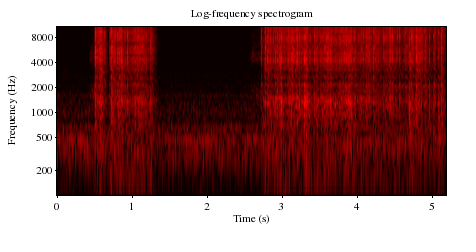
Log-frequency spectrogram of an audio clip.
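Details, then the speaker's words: Tesla MIG 260 MIG welder joining two pieces of 3 mm metal, torch held slightly angled: two runs of steady, fine, even fabric-tearing crackle without loud pops or spatter, a correctly set welder. "такий специфіческий звук як потріскування матерії це означає що правильно налаштований апарат немає сильних розбризгувань і чітко йде"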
